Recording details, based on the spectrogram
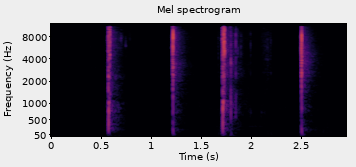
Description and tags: Aerosol bottle cap PLASMisc
Aerosol bottle cap being taken off.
